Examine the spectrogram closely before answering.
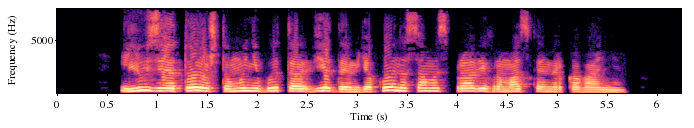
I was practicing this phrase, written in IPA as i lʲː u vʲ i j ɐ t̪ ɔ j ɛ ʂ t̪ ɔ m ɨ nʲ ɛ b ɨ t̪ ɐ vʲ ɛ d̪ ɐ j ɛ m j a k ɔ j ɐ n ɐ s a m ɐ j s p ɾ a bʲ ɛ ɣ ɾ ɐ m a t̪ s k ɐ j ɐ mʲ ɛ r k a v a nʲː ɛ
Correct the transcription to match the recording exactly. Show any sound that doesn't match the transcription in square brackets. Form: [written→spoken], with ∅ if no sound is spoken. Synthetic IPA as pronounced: i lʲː u [vʲ→zʲ] i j ɐ t̪ ɔ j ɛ ʂ t̪ ɔ m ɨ nʲ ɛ b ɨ t̪ ɐ vʲ ɛ d̪ ɐ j ɛ m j a k ɔ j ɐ n ɐ s a m ɐ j s p ɾ a [bʲ→vʲ] ɛ ɣ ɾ [ɐ→a] m a t̪ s k ɐ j ɐ mʲ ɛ r k a v a nʲː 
